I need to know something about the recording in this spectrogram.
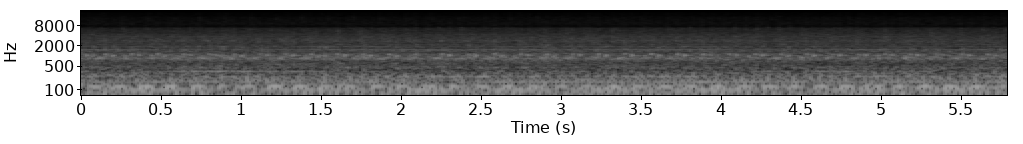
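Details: Ex-NZ Army V8 Land Rover, 24 V, after replacing military ignition with Mallory coil, optical unit, cap, rotor and ballast resistor, first test run: steady even smooth idle, no misses, keeps running with choke off immediately, massive improvement.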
